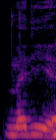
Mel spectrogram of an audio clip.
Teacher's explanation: com A fechado, já que ele não está na sílaba tônica.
